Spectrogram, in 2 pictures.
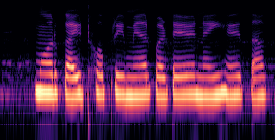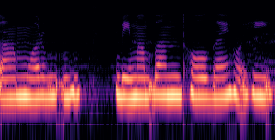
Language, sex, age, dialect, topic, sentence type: Chhattisgarhi, female, 18-24, Central, banking, question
